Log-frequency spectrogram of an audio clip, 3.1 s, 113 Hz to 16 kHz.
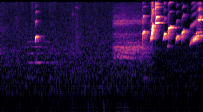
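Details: European goldfinch from a 2016 goldfinch song championship entry: after a quiet start with one thin note, a fast burst of liquid, high twittering notes begins in the final second.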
